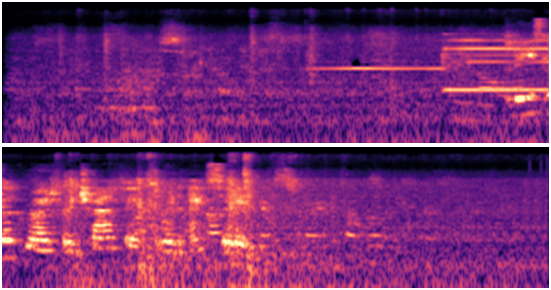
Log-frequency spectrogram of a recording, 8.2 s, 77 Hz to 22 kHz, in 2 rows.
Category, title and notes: Soundscapes > Urban
TTC Streetcar announcement reminding riders to "Please Look Right for Traffic Before Exiting" on a 506 Carlton streetcar. Recorded with iPhone 14 Pro Max, on September 27 2025.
